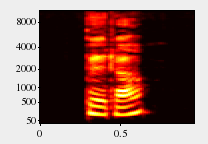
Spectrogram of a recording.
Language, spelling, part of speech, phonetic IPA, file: Polish, pyra, noun, [ˈpɨra], LL-Q809 (pol)-pyra.wav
